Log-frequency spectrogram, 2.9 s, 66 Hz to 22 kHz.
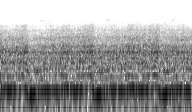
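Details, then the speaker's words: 1972 Ferrari 365 GTC/4 non-runner, ignition on and fuel pump running: steady, even cranking about one beat a second for three seconds with no firing; mechanic suspects no spark, unconfirmed, fuel also to be checked. "and it just doesn't feel like it has any spark like there's no ignition whatsoever"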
